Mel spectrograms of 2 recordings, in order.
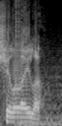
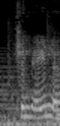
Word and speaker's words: shillelagh: It's pronounced Shillelagh. Shillelagh.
